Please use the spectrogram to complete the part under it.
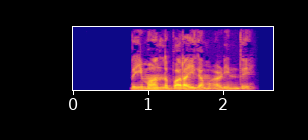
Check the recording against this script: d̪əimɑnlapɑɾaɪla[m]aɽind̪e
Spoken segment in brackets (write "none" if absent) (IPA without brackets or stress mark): m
